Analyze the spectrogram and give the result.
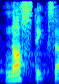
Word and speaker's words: Gnostics: They were called Gnostics. I've got a word. It's a silent G.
